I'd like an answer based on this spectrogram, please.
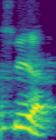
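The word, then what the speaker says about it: vier: Four four को बोलते हैं फियर। आपने एक वर्ड सुना होगा इंग्लिश के अंदर डर जिसका मतलब होता है डर। फियर बिल्कुल सेम प्रोनंसिएशन है फियर।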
